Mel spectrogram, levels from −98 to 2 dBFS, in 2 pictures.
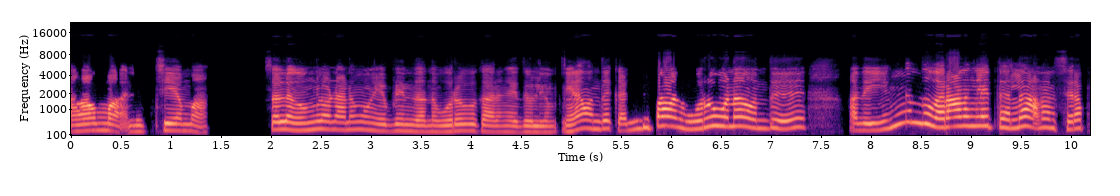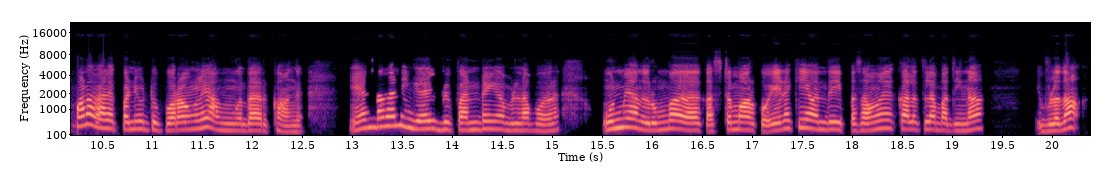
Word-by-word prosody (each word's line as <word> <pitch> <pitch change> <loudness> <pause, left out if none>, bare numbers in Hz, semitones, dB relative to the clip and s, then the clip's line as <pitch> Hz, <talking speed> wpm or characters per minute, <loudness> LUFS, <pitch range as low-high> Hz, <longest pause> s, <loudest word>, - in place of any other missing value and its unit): ஆமா. 205 -1 +3 0.2
நிச்சயமா. 195 +1 -3 0.7
சொல்லுங்க 230 -2 +2
உங்களோட 240 0 -2
அனுபவம் 230 -2 -7
எப்படி 195 +1 -6
இருந்தது? 180 -2 -3
அந்த 175 0 -7
உறவுக்காரங்க 180 -3 -4
இதுலயும் 165 0 -5
ஏன்னா 225 +6 0
வந்து 255 0 -3
கண்டிப்பா 260 +10 +2 0.3
உறவுனா 330 +3 +5
வந்து 270 0 -5 0.8
அது 210 0 -2 0.2
எங்கேந்து 415 - 0
வரானுங்களே 335 +3 +6
தெரில. 280 +3 +1
ஆனா, 290 - -1 0.2
சிறப்பான 270 +9 +1
வேலை 265 -2 +3
பண்ணிட்டு 235 -1 -3
போறவங்களே, 230 +6 +2
அங்க 205 -2 -7
தான் 205 0 +3
இருக்காங்க. 175 -1 -5 0.6
ஏன்டா 295 +4 +1 0.2
நீங்க 285 -6 -3 0.2
இப்படி 230 -1 -5
பண்ணுறீங்க. 230 +3 -3
அப்படிலாம் 210 -1 -3
போ 195 - -3 0.7
உண்மையா 290 +3 0
அது 225 - -4
ரொம்ப 235 +4 -3 0.4
கஷ்டமா 225 +5 +1
இருக்கும். 185 -4 -3
எனக்கே 260 +4 -4
வந்து 235 -1 -4
இப்ப 200 +1 -6
சமய 245 +6 +1
காலத்தில 235 -1 0
பாத்தீங்கன்னா 200 +3 -1 0.6
இவ்ளோதான் 195 +2 +3
230 Hz, 130 wpm, -22 LUFS, 200-265 Hz, 0.8 s, வரானுங்களே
